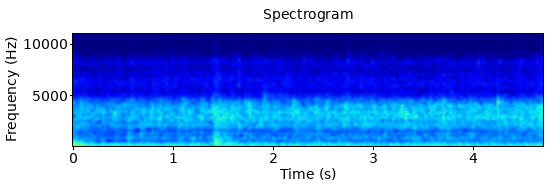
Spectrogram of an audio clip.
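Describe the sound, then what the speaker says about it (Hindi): Chicken and vegetables, including carrots and bell pepper, frying in a pan for white sauce pasta, a steady close sizzle with faint crackles throughout. "मज़ीद इसको भूनना है।"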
